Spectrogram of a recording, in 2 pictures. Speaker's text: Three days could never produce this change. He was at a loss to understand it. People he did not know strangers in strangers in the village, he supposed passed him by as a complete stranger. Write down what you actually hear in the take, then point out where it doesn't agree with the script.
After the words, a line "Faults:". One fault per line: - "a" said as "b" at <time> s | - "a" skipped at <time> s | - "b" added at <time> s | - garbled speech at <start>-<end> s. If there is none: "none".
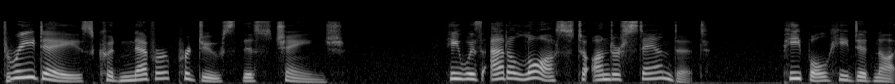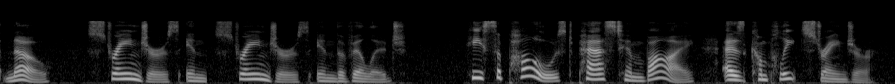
Three days could never produce this change. He was at a loss to understand it. People he did not know strangers in strangers in the village, he supposed passed him by as a complete stranger.
Faults:
none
